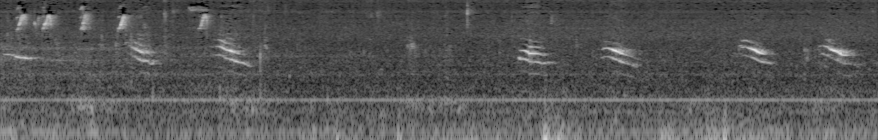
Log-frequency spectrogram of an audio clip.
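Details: Hungry stray cat meowing: a series of about eight short, falling, two-note meows spaced roughly a second apart, some paired, over a low rumbling background and a thin steady hum, with faint high chirps early on.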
